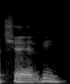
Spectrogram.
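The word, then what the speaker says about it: caeli: heaven nga sa ano sa Latin Shelly eh ang spelling C o E L I ' ba pero ang pronunciation niya Chelly M Regina Chelly tama bad Jerome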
